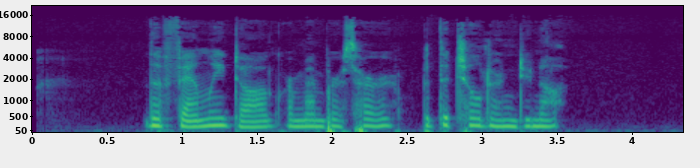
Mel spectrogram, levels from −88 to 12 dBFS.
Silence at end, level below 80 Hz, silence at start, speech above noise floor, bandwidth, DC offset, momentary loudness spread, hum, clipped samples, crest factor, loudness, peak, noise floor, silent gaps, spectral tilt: 0.8 s; -32 dBFS; 0.75 s; 39 dB; 15 kHz; under 0.1%; 7 LU; none; under 0.1%; 18 dB; -19 LUFS; -2 dBFS; -57 dBFS; none; -4.5 dB/octave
